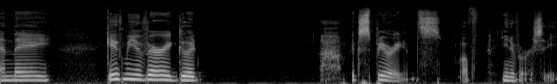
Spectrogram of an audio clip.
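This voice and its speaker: Speaking at a fairly slow pace with long, frequent pauses, a woman keeps a medium pitch and fairly even intonation while her loudness swings widely. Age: 20s. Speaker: podcast host. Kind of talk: casual monologue.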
